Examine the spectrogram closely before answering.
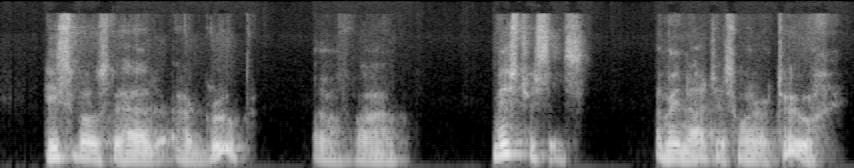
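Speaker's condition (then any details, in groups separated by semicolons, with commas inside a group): No condition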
